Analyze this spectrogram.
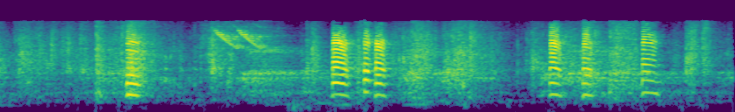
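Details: Male Mame Shiba Inu puppy at a breeding kennel in Japan gives several short, high, squeaky whines with bright harmonics, in small clusters about half a second apart, over faint room noise.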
